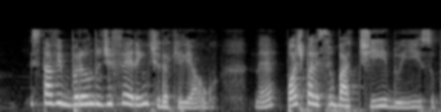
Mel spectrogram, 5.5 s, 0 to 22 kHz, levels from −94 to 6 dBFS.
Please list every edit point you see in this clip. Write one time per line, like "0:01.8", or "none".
0:04.1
